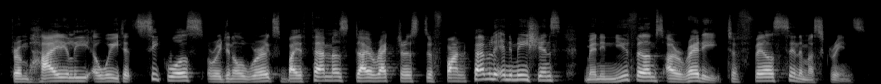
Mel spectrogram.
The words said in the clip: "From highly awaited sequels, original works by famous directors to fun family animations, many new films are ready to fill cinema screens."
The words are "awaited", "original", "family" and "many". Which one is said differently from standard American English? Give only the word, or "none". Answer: none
